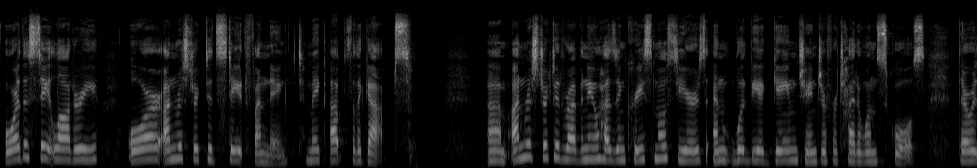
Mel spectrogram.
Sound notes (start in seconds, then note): none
